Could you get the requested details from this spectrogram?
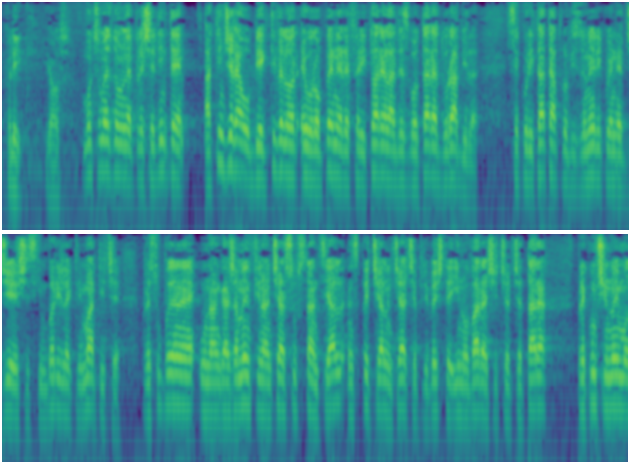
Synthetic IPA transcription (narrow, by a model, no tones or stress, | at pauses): flik | jos | mult̪sumeskd̪o̞mnule̞pɾe̞ʃe̞d̪int̪e̞ | at̪ind͡ʒe̞ɾeao̞bje̞k̚t̪ive̞lo̞re̞uɾo̞pe̞neɾe̞fe̞ɾit̪oaɾelad̪e̞zvo̞lt̪aɾead̪uɾabilə̰ | se̞kuɾit̪at̪eaːpɾo̞vizio̞nəɾikue̞ne̞rd͡ʒije̞ʃiskʲimbəɾile̞klimat̪it͡ʃe̞ | pɾe̞supunne̞ʔunaŋɡaʒament̪finant͡ʃiarsubst̪ant̪sialɨnspe̞t͡ʃialɨnt͡ʃeat͡ʃe̞pɾive̞ʃt̪e̞ino̞vaɾeaʃit͡ʃe̞rt͡ʃe̞t̪aɾea | pɾe̞kumʃino̞jmo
